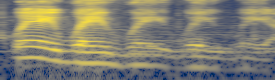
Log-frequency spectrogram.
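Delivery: ordinary delivery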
